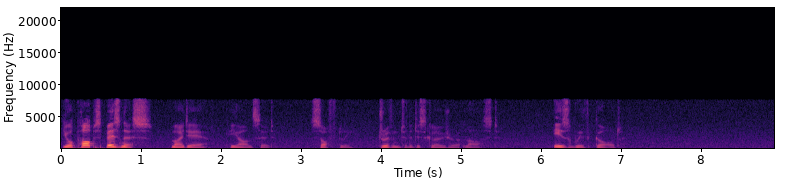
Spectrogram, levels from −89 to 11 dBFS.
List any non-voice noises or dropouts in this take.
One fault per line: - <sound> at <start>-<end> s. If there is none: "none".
none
